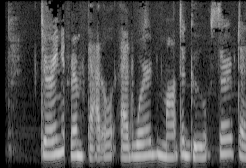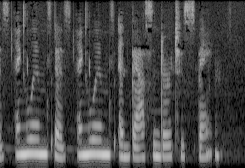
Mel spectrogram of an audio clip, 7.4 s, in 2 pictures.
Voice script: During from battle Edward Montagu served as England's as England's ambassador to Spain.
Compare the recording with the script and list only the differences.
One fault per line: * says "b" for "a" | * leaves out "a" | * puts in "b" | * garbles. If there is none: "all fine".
all fine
